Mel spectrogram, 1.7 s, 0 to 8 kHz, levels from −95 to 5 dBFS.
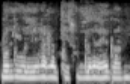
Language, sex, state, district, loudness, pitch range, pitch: Hindi, male, Bihar, Araria, -14 LUFS, 160-175 Hz, 165 Hz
